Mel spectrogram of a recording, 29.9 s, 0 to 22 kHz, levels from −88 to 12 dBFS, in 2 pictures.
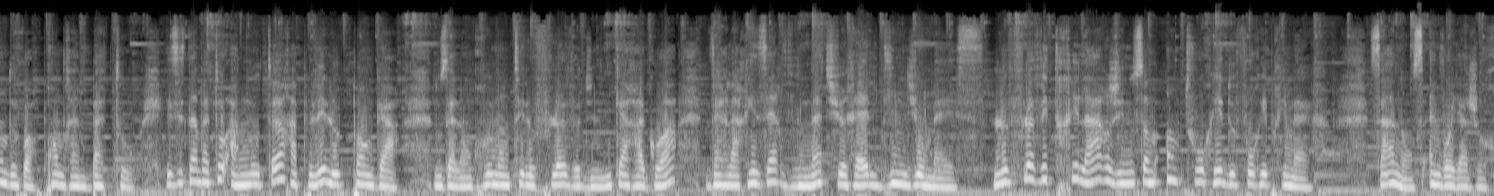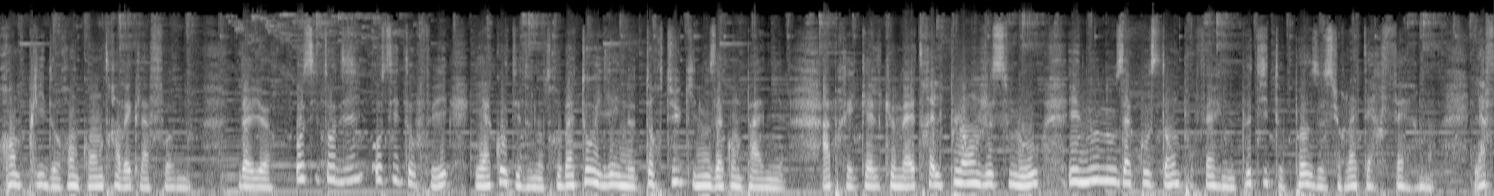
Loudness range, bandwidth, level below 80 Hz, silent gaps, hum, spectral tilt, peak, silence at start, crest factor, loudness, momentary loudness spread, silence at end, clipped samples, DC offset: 3 LU; 17.5 kHz; -24 dBFS; none; none; -6 dB/octave; 0 dBFS; 0 s; 8 dB; -9 LUFS; 7 LU; 0 s; 1%; 0.7%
